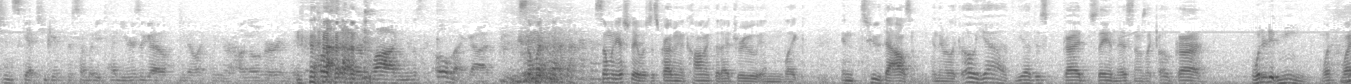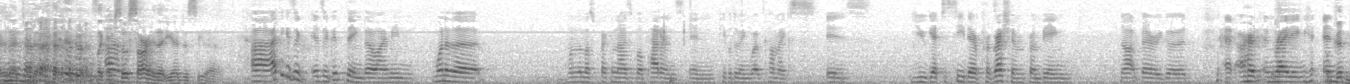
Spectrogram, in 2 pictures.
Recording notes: Here is the second panel I moderated at TCAF.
